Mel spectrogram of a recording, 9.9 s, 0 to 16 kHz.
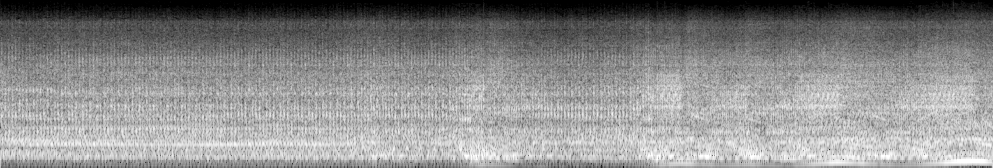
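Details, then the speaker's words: Ford VH Transit diesel van after its pump timing solenoid was replaced. It previously had heavy diesel knock, power loss and code P0149. Now it idles evenly and takes light throttle blips without rattle. "sounds normal excellent so i've just gone back from a test drive and it's fixed"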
